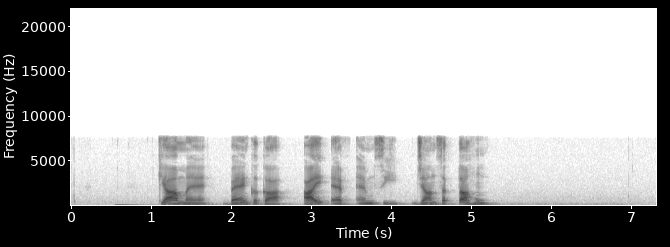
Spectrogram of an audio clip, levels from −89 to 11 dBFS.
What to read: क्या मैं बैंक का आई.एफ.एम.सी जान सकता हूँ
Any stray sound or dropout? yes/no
no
